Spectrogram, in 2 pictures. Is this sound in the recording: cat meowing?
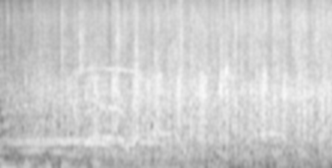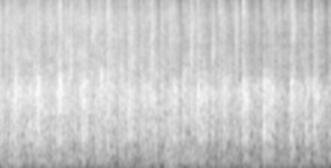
no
